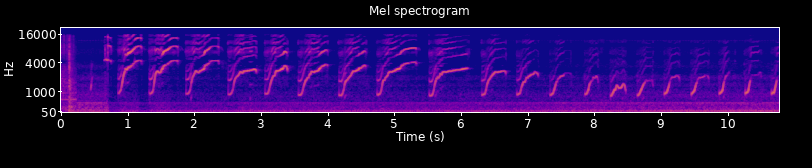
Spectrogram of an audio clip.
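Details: A baby grey guinea pig gives a run of loud, rising, whistle-like wheeks, about two each second.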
